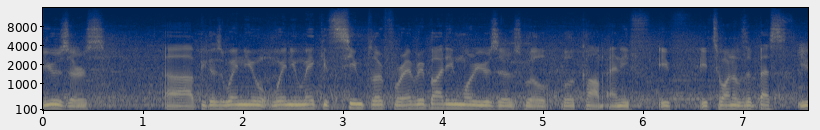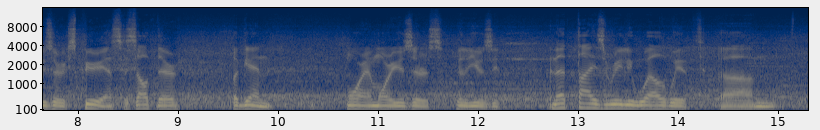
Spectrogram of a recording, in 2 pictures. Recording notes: This week's podcast features a number of interviews we conducted in Romania, during the xDay conference hosted by MultiversX.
